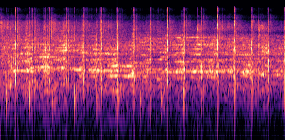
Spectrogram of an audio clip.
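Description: Spectators clapping by hand after a gymnastics floor routine. The claps are sharp and separate, in a quick, uneven patter.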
